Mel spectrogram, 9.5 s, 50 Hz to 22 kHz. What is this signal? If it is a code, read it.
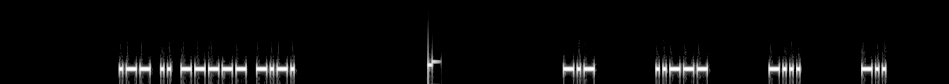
Morse code, heard as a keyed tone, about 36 wpm, spaced as for 18 wpm, 700 Hz. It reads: WI0C K2BD
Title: USA Call Signs - 4 Characters - 6x Character Spacing - 35wpm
